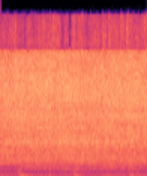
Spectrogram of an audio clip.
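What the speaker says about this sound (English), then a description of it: "Hear that sizzle?" Onions sizzle in a pan just after a few drops of water are added for a peanut cauliflower curry, a steady close hiss of frying.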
